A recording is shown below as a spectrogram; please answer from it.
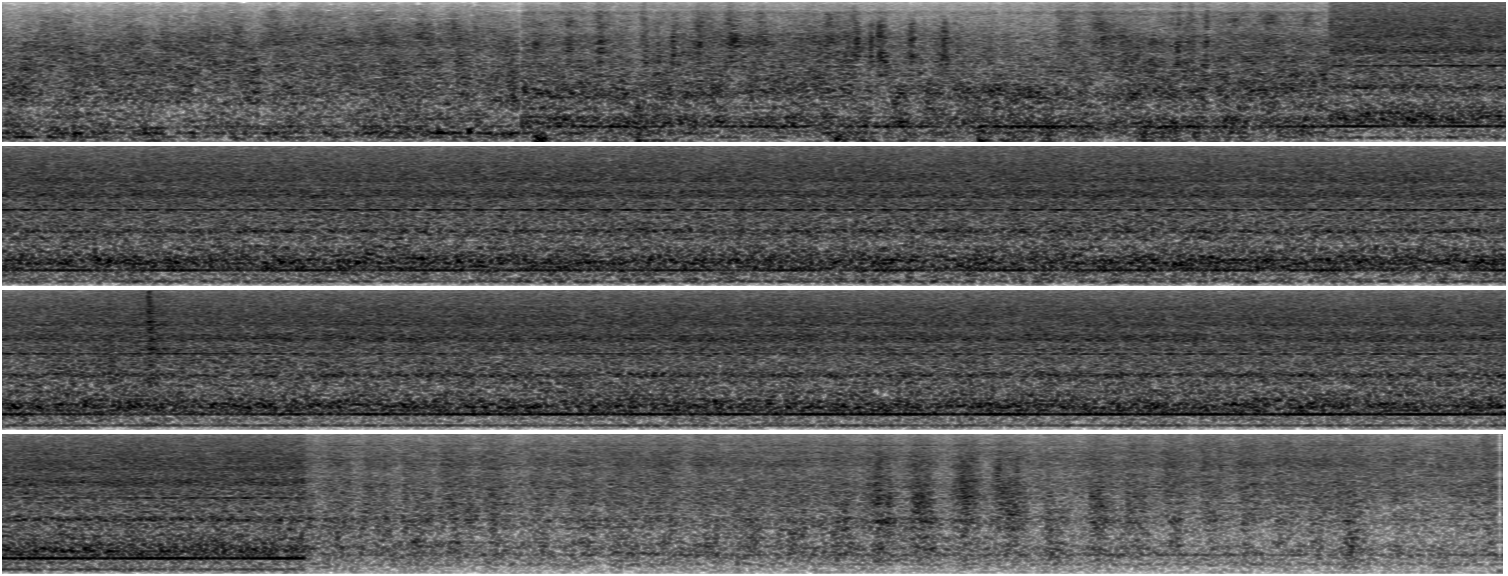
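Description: High-velocity pet dryer blowing air through its hose and nozzle onto a thick double coat: a steady rushing hiss with a steady hum. The sound jumps louder about seven seconds in and drops quieter about six seconds from the end.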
